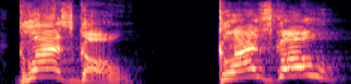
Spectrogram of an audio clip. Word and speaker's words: Glasgow: at the castle in Glasgow Scotland Glasgow am I pronouncing it right the S is pronounced as a z glasgo glasgo Scotland clash of the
